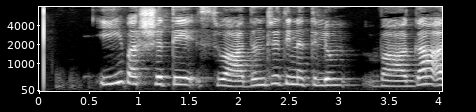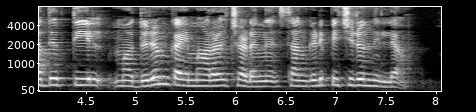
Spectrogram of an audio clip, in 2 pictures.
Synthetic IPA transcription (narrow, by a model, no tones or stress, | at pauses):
iːʋɐrʂɐt̪ːe̞swaːd̪ɐnd̪ɾɐd̪inɐt̪ːilumʋaːɡaːɐd̪ʱjɐp̚t̪ijilmɐd̪uɾɐmkɐjmaːrɐɭt͡ɕɐɽɐŋːɨsɐŋɡɐɽipːit͡ɕːiɾunːilːɐ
